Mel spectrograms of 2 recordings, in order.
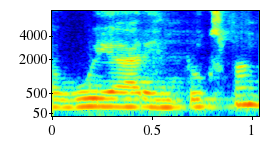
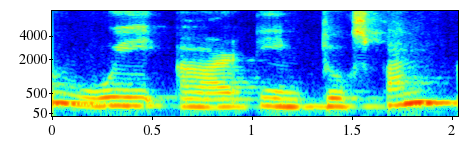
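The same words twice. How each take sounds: First: Said in the usual way. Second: Said slowly, word by word: "We are in Tuxpan"; slow repeat. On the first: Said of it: "vamos a ver la otra oración". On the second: Shown as a demonstration.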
